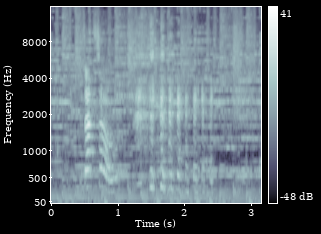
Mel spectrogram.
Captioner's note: laughs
